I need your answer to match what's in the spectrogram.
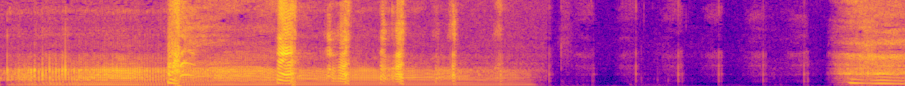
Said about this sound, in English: Here's her snoring.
